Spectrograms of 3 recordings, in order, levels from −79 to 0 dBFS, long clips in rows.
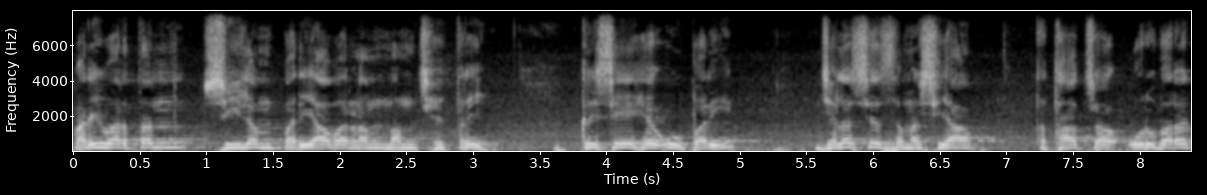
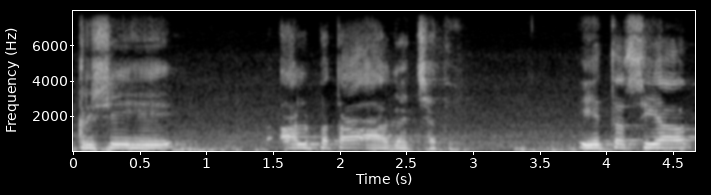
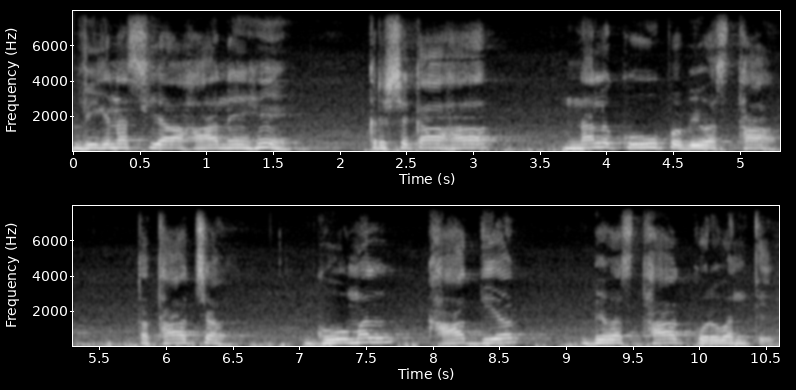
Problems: background sounds at intervals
